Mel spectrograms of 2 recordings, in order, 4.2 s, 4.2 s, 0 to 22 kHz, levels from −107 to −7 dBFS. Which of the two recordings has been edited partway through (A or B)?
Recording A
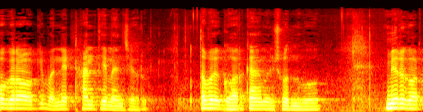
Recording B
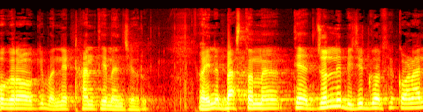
A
